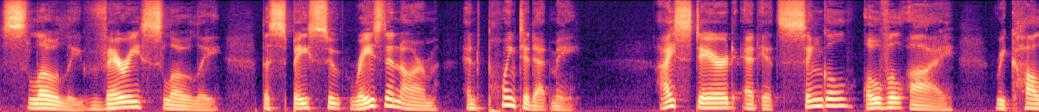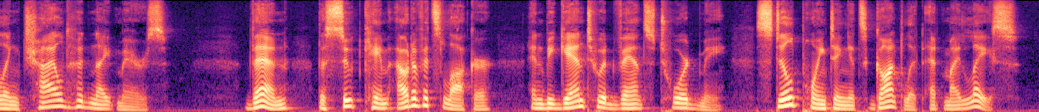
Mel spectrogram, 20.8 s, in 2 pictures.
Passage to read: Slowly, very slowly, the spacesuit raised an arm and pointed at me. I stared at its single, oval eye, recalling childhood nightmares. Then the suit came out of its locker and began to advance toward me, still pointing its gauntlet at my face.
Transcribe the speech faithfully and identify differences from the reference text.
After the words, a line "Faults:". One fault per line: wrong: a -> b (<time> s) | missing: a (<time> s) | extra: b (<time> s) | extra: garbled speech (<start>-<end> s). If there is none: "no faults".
Slowly, very slowly, the spacesuit raised an arm and pointed at me. I stared at its single, oval eye, recalling childhood nightmares. Then the suit came out of its locker and began to advance toward me, still pointing its gauntlet at my lace.
Faults:
wrong: face -> lace (20.0 s)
